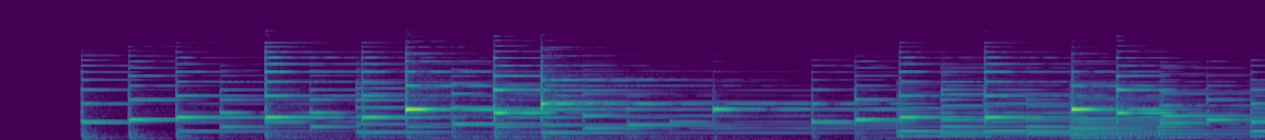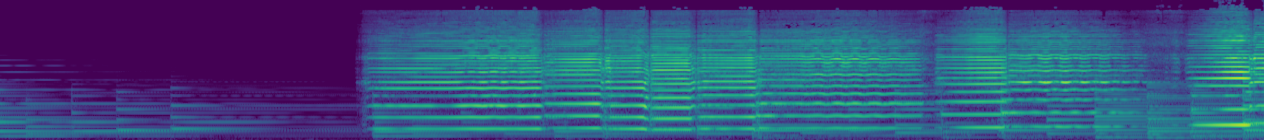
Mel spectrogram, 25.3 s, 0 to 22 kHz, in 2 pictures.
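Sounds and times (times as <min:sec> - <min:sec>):
piano: 0:00.8 - 0:25.2
violin: 0:16.3 - 0:25.2.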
